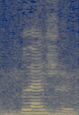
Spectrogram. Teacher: The tip and blade of the tongue is elevated into contact with the sides of the palate and teeth, leaving a flattened midline groove along the upper surface of the tongue.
